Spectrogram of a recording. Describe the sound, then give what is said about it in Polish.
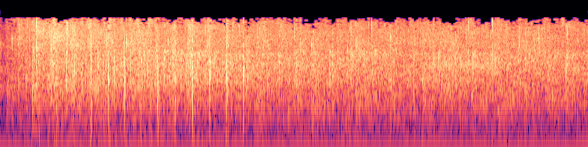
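A crowd at a Radio Maryja family gathering at Krzeptówki in Zakopane applauds steadily as a warm greeting to listeners and viewers around the world, a dense wash of many hands clapping with a few sharper individual claps standing out near the start, no voices over it. “Pozdrówmy ich gorącymi oklaskami, niech popłyną na cały świat.”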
